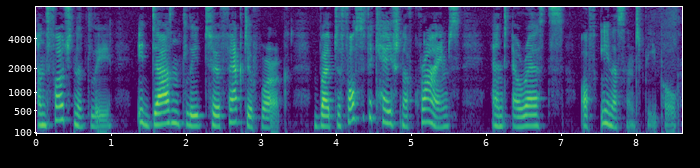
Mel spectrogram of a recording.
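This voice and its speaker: A woman with a Russian accent speaks in a dark, mellow tone on a very clean recording with a silent background. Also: medium pitch for a woman, ordinary pitch variation, moderate pace. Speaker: student journalist. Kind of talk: scripted narration.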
